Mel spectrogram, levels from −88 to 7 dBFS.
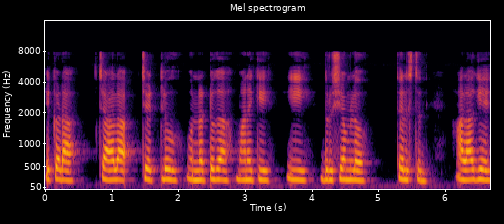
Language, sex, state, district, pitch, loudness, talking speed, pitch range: Telugu, female, Andhra Pradesh, Chittoor, 210 Hz, -14 LUFS, 100 wpm, 205-220 Hz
